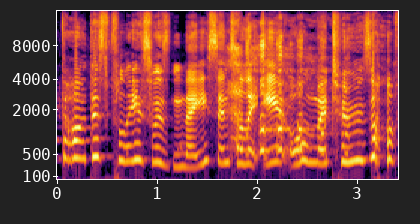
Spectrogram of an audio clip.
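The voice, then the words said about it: Attempted Scottish accent. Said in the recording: “I can't say toes in a Scotch accent.”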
